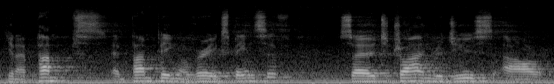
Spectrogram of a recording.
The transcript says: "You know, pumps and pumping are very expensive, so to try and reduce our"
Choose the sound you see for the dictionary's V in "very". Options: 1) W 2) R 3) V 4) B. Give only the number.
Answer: 3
